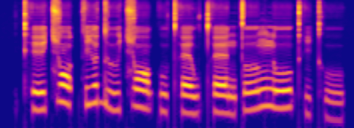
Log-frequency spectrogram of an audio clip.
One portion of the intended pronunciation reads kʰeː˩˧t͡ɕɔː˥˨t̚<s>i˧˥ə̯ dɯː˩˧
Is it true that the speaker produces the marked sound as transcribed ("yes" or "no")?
yes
